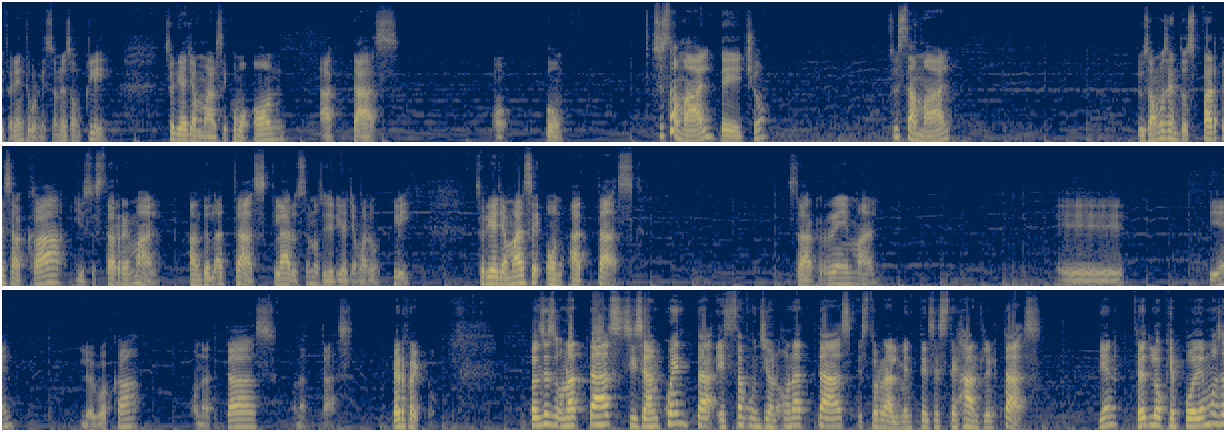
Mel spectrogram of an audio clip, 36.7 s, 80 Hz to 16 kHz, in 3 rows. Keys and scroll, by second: 8.0 super+c, 8.9 shift+super+f, 9.3 shift+', 9.7 super+v, 18.6 BackSpace, 21.1 super+c, 23.8 super+v, 24.4 super+s, 26.3 super+v, 27.4 super+v, 27.8 super+s, 32.2 super+c.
